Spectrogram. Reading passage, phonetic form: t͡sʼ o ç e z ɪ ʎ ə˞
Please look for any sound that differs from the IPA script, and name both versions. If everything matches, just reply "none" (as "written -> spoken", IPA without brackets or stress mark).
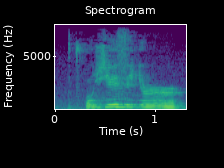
none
